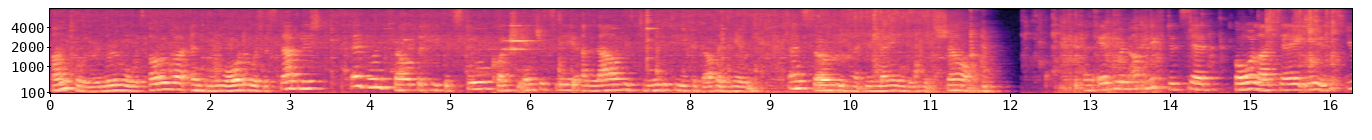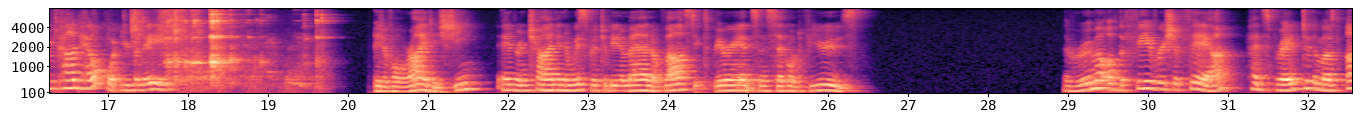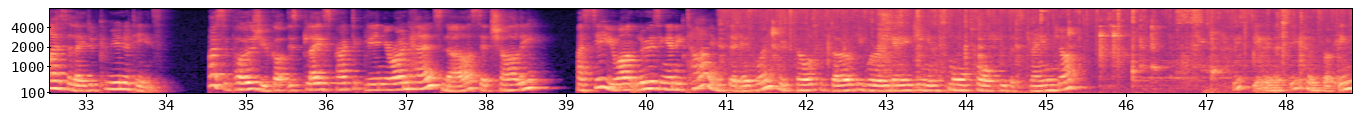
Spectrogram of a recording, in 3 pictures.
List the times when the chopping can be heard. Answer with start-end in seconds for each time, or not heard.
not heard.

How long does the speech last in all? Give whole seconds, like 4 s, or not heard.
40 s.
